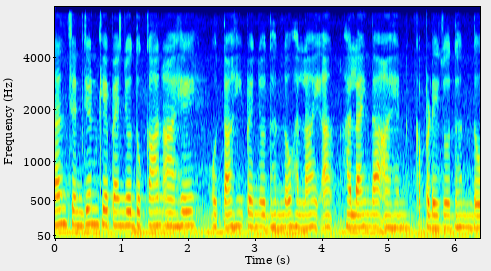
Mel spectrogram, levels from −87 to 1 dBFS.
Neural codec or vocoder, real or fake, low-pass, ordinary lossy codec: none; real; 7.2 kHz; none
